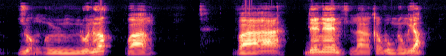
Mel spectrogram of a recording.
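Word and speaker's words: 田: Âm ông Yomi thì ta đọc là Den. Âm cưng Yomi, cưng reading thì chúng ta đọc là Ta và Da.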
